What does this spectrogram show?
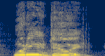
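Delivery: a baffled passerby calling out; high, loud mock bystander; squeaky onlooker. Imagined onlooker asking.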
